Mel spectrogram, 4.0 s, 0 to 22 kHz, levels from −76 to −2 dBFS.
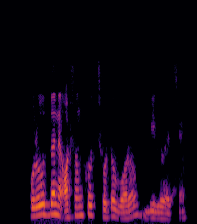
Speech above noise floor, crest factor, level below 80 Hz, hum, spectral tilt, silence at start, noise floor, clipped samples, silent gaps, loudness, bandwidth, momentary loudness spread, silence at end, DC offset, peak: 58 dB; 18 dB; -74 dBFS; none; -8 dB/octave; 0.6 s; -89 dBFS; under 0.1%; none; -32 LUFS; 7.4 kHz; 12 LU; 0.25 s; under 0.1%; -14 dBFS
